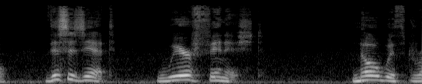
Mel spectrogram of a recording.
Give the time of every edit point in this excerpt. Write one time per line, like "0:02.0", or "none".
none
